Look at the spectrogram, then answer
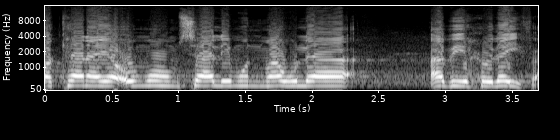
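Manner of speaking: ordinary delivery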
